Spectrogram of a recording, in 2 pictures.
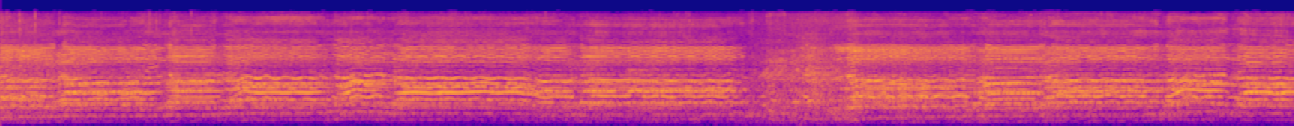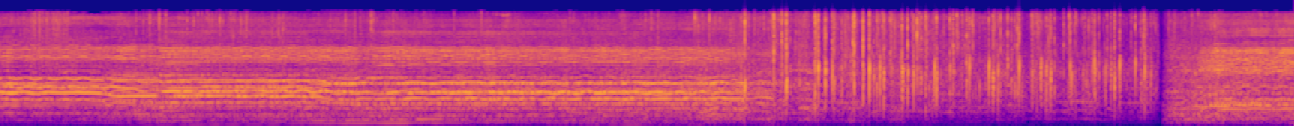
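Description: Women's vocal quartet singing a cappella in harmony, the voices holding and sliding between long notes. The song ends about fourteen seconds in and hand clapping follows.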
